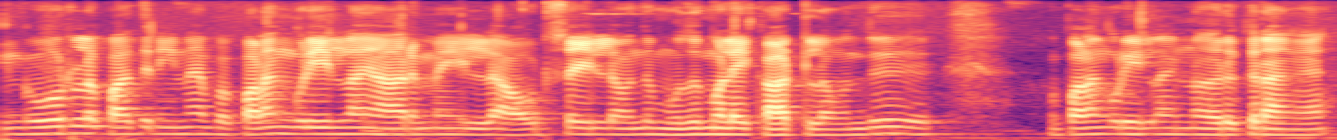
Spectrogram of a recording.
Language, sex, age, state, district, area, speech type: Tamil, male, 18-30, Tamil Nadu, Tiruppur, rural, spontaneous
